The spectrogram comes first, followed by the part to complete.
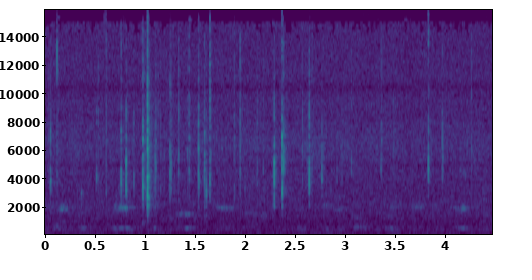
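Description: Near silence: room tone with a few faint, scattered ticks and taps, grouped about a second in and again a little after two seconds.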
